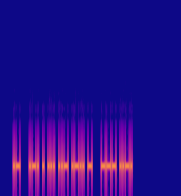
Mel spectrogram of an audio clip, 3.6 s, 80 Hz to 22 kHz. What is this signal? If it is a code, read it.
Morse code, heard as a keyed tone, about 44 wpm, 700 Hz. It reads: A RESULT OF
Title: Sets of 3 Words 45wpm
